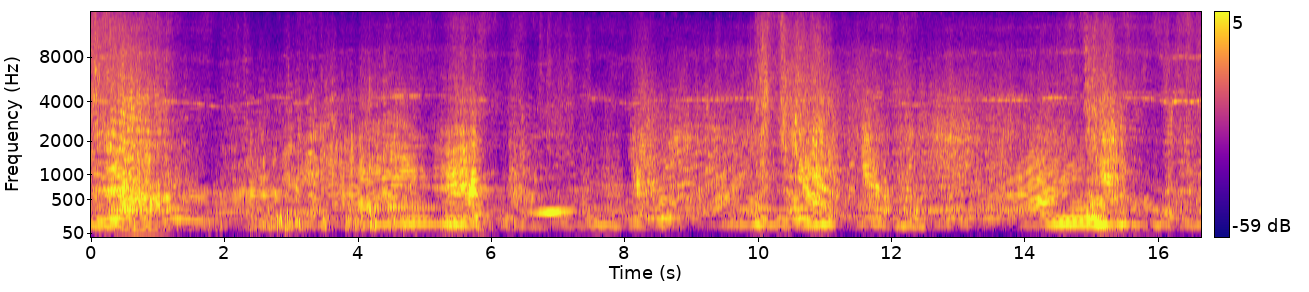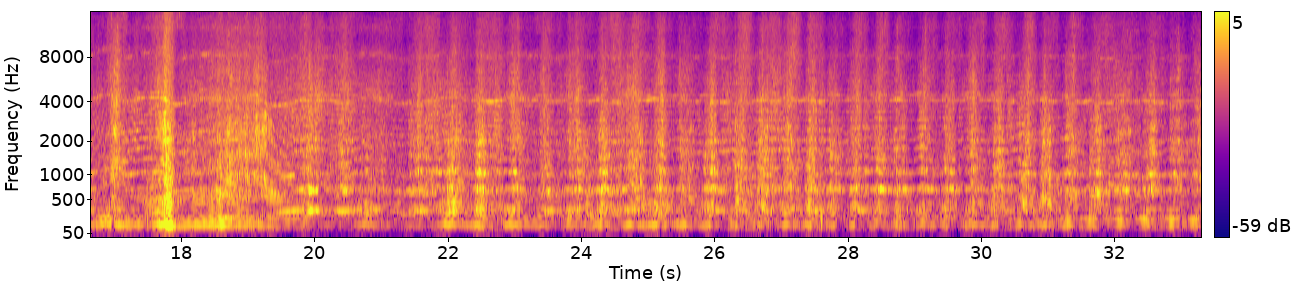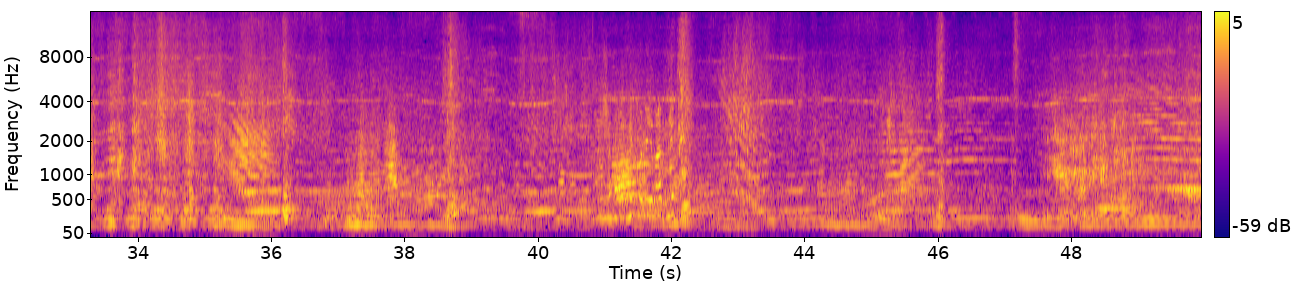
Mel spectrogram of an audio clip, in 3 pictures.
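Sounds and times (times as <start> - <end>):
helicopter rotor whoosh: 0.0 - 45.8
rc helicopter high whine: 0.0 - 49.9.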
